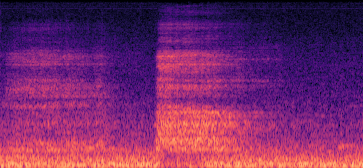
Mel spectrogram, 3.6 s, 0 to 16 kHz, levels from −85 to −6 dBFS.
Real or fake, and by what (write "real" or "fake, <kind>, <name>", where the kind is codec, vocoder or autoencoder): real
